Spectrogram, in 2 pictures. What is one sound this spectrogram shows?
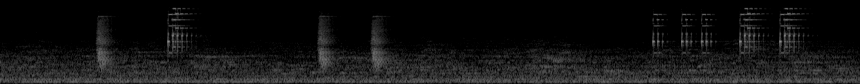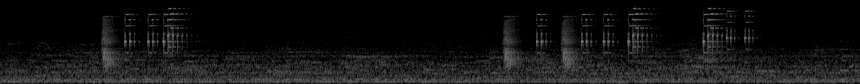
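Short electronic menu clicks and chimes sound in quick bursts.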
